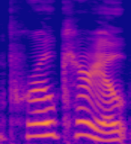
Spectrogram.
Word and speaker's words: prokaryote: like to remember that pro in prokaryote rhymes with no and you in eukaryote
